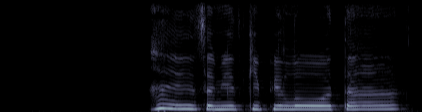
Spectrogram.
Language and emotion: Russian, positive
